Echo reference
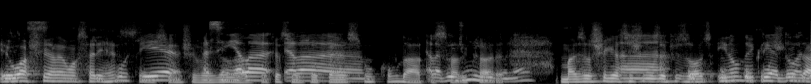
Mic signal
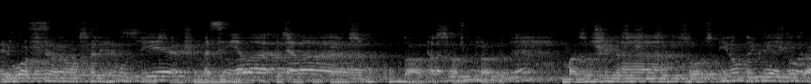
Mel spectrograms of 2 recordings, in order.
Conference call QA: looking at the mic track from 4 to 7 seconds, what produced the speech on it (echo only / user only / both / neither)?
echo only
